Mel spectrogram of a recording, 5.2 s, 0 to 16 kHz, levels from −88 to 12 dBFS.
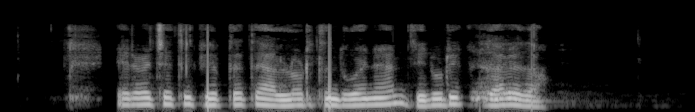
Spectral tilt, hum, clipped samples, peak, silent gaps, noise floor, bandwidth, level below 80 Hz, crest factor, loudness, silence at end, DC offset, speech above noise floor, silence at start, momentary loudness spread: -7.5 dB/octave; none; under 0.1%; -4 dBFS; 0.78-0.86 s; -74 dBFS; 8 kHz; -54 dBFS; 14 dB; -18 LUFS; 1.15 s; under 0.1%; 57 dB; 0.5 s; 6 LU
